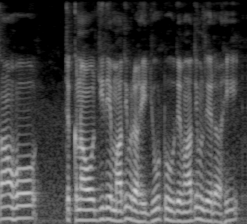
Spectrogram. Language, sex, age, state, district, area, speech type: Punjabi, male, 30-45, Punjab, Mansa, urban, spontaneous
